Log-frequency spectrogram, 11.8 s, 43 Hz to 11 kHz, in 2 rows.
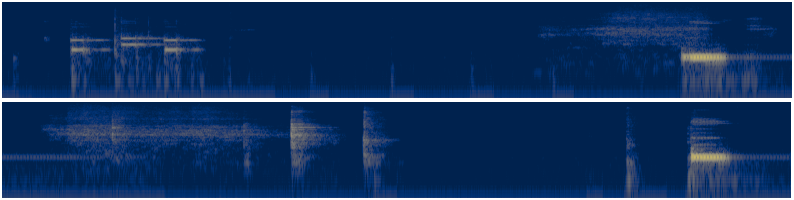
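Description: A quick burst of three touch-tone beeps as extension 101 is dialed on a company phone line, followed by noisy line hiss and a steady tone as the call connects, then clicks and another short beep. No one speaks.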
